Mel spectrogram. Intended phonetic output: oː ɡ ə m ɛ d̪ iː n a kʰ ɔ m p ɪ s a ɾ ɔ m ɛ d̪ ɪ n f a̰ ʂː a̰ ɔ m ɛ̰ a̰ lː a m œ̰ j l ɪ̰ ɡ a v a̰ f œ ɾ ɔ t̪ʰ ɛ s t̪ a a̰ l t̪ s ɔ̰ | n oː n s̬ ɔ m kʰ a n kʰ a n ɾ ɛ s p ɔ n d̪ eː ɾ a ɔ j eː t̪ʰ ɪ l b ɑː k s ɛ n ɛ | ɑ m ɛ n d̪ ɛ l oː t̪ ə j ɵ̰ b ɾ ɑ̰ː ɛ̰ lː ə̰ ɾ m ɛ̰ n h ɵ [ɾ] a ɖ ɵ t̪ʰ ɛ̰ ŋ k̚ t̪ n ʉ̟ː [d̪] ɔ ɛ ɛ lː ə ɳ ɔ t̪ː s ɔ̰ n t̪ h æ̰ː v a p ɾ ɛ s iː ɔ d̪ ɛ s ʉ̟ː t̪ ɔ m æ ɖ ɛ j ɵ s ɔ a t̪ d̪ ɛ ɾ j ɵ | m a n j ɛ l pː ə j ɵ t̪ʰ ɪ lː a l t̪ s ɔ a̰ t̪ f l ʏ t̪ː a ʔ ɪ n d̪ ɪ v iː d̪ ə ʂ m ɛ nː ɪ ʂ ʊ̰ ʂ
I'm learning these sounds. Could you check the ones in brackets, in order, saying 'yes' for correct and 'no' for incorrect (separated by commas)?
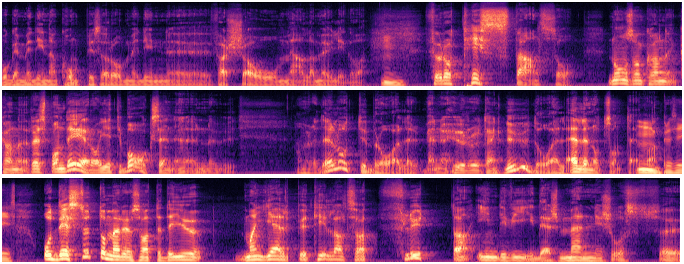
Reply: yes, yes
